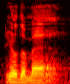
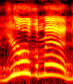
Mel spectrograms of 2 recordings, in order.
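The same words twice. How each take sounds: First: Very low, soft and deliberate; quiet accusation. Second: High, ringing accusation; forceful accusation. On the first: Nathan confronts King David, quiet and low. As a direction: drop right down and state it quietly. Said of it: "Nathan's like". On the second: Nathan confronts King David, loud and accusing. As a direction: fling the charge straight at the accused. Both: Acted.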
